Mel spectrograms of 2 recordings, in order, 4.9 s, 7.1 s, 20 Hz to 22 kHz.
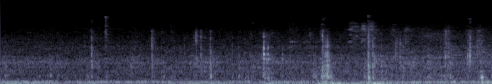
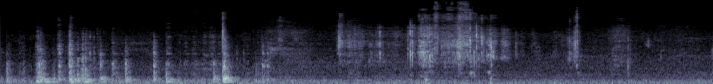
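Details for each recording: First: Early-model BMW E30 power window: the motor clicks sharply over a low hum but won't turn. Swapping the switch changed nothing, so the motor is the likely fault, suspected gummed up and unable to spin. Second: BMW E30 passenger window motor, never worked before, after disassembly and regreasing the worm gears: four smooth even motor runs with short pauses, window travelling both ways without binding; motor working normally.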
